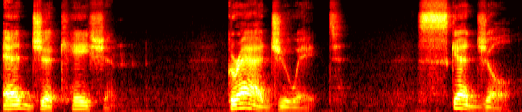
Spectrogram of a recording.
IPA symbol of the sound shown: dʒ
